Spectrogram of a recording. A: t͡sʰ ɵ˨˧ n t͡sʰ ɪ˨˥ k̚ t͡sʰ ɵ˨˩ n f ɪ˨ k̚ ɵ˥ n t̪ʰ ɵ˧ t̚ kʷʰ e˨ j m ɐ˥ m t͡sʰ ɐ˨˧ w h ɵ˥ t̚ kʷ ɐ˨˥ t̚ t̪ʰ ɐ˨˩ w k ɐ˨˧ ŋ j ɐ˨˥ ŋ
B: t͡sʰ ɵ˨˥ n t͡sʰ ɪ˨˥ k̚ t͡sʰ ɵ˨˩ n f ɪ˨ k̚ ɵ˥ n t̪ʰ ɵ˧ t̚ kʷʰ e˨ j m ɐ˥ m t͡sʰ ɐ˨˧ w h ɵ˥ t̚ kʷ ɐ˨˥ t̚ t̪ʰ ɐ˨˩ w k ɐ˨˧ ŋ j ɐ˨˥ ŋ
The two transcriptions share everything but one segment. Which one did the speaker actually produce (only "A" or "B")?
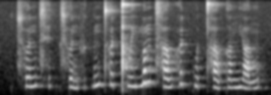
B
